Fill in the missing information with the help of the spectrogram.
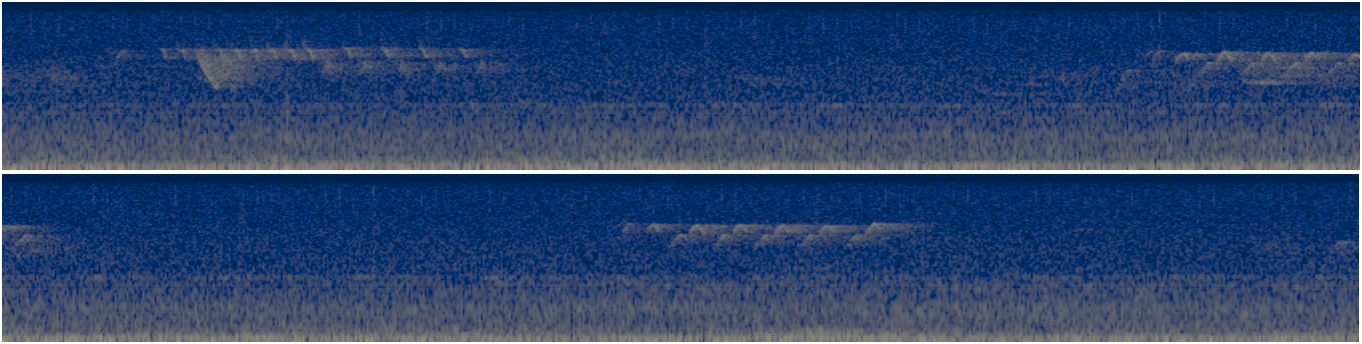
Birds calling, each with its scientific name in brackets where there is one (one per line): Blue-headed Vireo (Vireo solitarius)
American Goldfinch (Spinus tristis)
